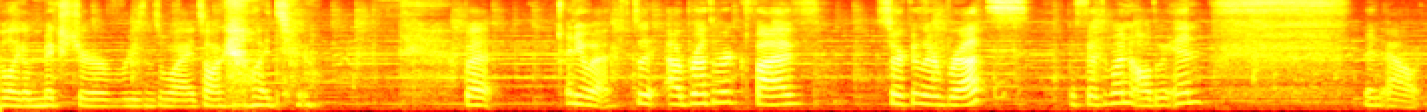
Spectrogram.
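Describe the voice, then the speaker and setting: A woman's voice: fairly high pitch, rough recording. A young woman with a Philadelphia accent, chattily and cheerfully explaining a breathwork exercise as a live meditation teacher. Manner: chatty, upbeat, laughs easily. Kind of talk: live guided breathwork instruction. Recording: music playing under the voice.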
